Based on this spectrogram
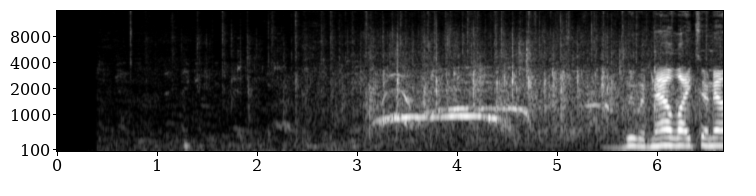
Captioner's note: clapping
